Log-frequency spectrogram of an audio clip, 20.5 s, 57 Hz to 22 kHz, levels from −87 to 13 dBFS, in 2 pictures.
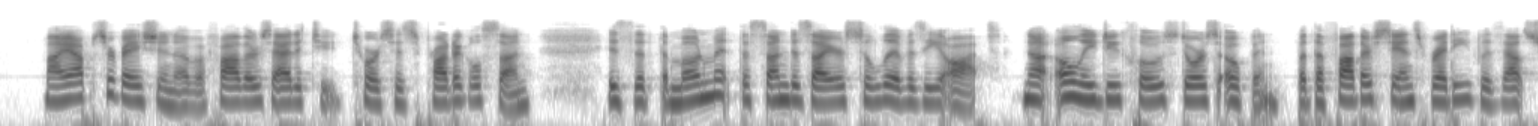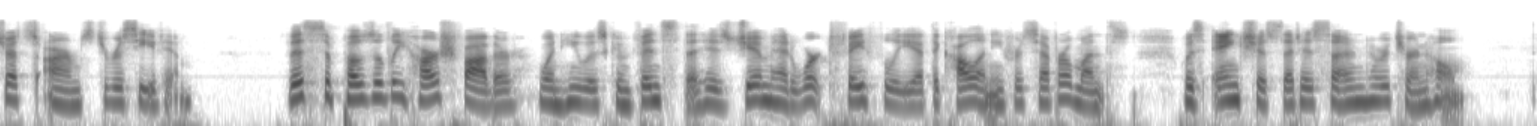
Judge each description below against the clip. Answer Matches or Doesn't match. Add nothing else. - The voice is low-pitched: Doesn't match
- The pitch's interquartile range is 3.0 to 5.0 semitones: Doesn't match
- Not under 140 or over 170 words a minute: Doesn't match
